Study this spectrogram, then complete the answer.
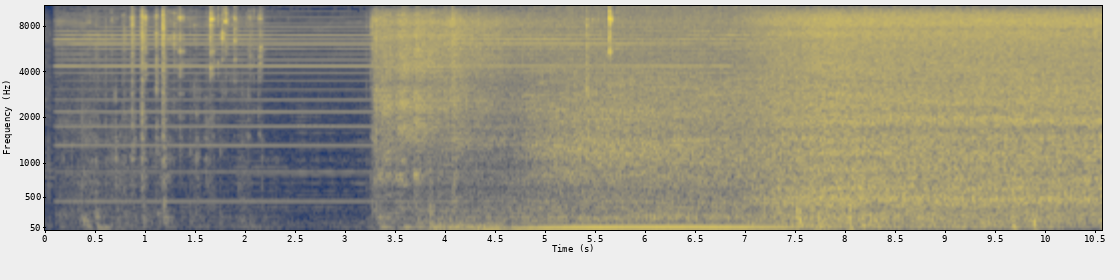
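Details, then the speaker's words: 1991 Toyota pickup 22RE engine after spark plug wire replacement (a cracked wire was found): starts cleanly, revs up and settles to a smooth, even idle with no misfire or stumble; runs well. "All jokes aside, well, it runs and it works really well."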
